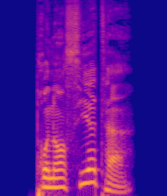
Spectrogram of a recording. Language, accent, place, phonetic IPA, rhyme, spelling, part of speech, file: German, Germany, Berlin, [pʁonɔ̃ˈsiːɐ̯tɐ], -iːɐ̯tɐ, prononcierter, adjective, De-prononcierter.ogg
- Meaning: 1. comparative degree of prononciert 2. inflection of prononciert: strong/mixed nominative masculine singular 3. inflection of prononciert: strong genitive/dative feminine singular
